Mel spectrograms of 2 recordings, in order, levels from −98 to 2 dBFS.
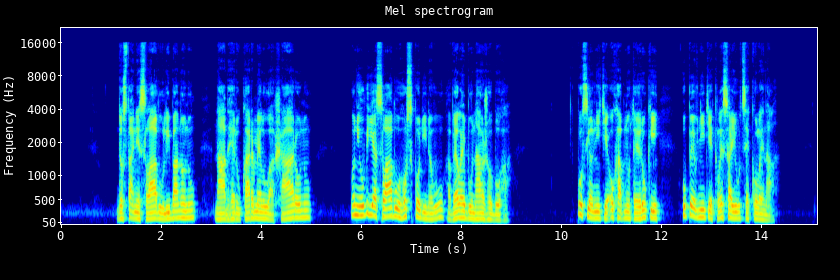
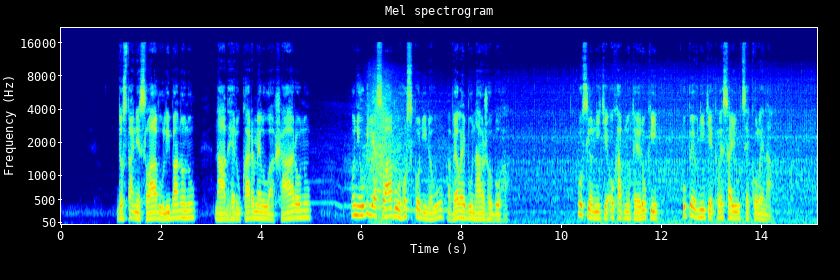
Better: first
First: none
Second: traffic noise; noticeable; throughout; 15 dB below the speech

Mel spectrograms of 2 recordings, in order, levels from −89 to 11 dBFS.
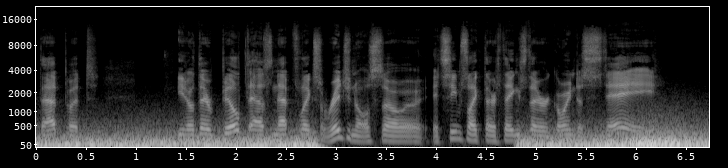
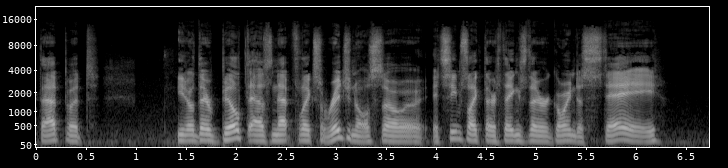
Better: second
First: wind noise on the microphone; heavy; until 3 s and from 5 s on; 8 dB below the speech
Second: none

